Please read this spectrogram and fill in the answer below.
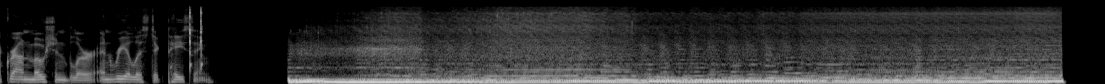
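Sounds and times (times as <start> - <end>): loud low drone with hiss: 2.9 - 10.6.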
